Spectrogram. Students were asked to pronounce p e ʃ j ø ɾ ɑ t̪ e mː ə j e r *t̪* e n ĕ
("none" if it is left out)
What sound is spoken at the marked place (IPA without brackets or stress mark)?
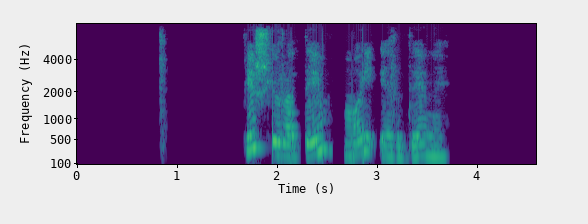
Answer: d̪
